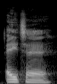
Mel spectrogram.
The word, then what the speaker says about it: Achane: I heard that my last name so many different ways, but it's pronounced Achane.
